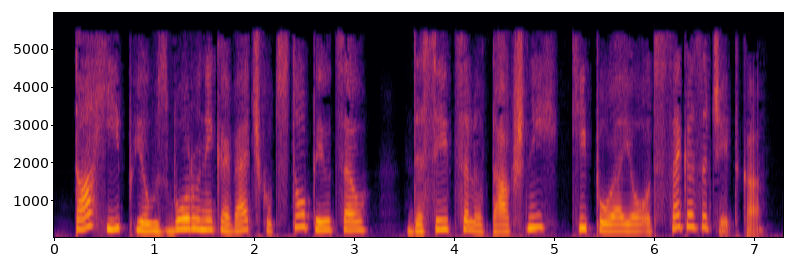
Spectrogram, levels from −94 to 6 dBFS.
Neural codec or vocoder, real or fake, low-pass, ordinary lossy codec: codec, 16 kHz in and 24 kHz out, 0.9 kbps, LongCat-Audio-Codec, four codebook decoder; fake; 5.4 kHz; MP3, 32 kbps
